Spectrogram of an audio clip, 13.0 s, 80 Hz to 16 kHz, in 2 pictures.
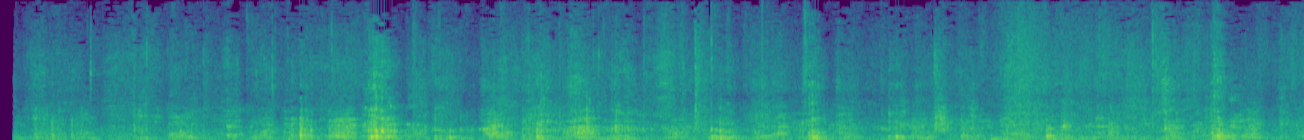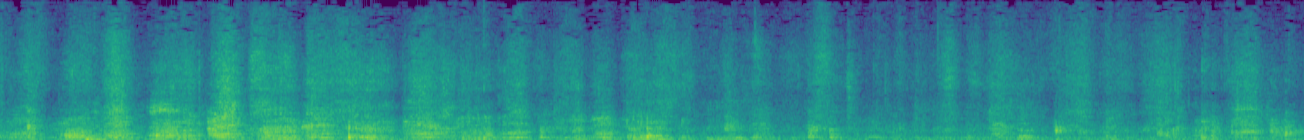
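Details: Golden Retriever puppies, 65 days old, Sky, San and Hina, out on a walk at Ain village on 29 June 2018, a hot day just after the rainy season ended; rough, breathy bursts come in quick, uneven succession throughout.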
